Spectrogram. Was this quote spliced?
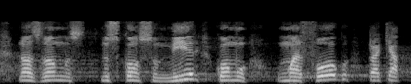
yes; 1 cut; at 3.0 s

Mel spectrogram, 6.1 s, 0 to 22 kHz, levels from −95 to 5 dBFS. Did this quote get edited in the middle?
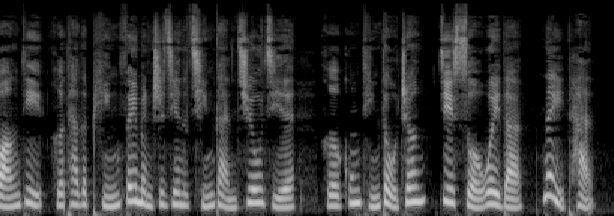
yes; 1 cut; at 4.3 s

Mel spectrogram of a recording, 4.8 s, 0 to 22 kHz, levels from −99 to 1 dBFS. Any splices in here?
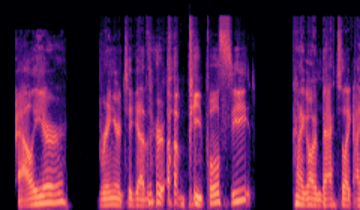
no; 0 cuts

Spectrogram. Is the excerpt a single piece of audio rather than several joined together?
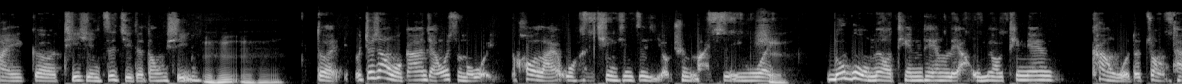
no; 1 cut; at 3.1 s

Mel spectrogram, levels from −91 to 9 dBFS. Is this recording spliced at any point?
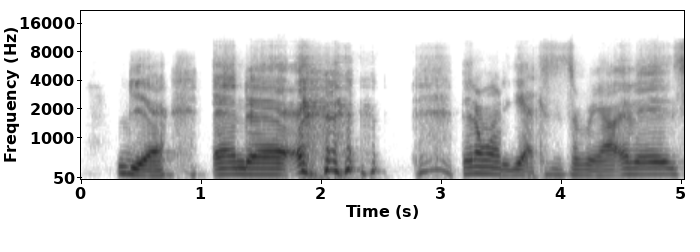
yes; 2 cuts; at 2.7 s, 3.5 s

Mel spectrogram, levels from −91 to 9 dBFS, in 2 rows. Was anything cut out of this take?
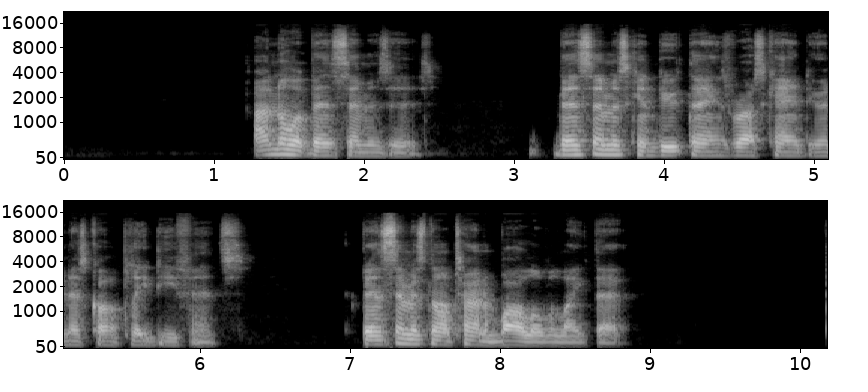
no; 0 cuts

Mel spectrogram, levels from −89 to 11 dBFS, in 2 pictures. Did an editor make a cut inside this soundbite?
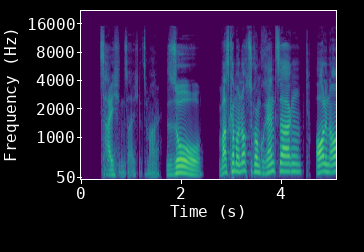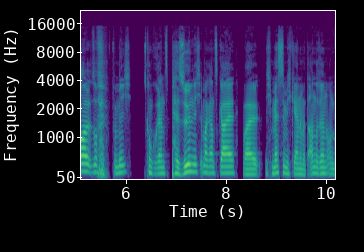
yes; 2 cuts; at 1.6 s, 8.2 s

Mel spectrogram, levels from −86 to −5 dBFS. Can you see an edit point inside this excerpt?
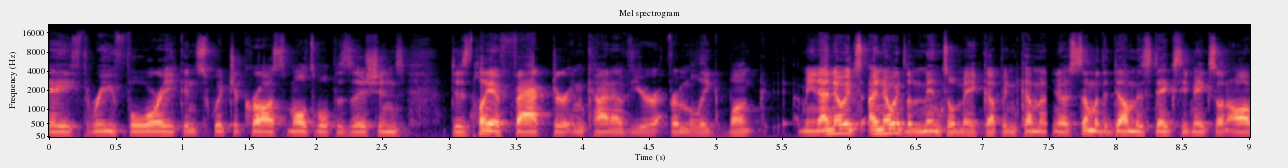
yes; 4 cuts; at 3.2 s, 4.6 s, 6.4 s, 7.5 s

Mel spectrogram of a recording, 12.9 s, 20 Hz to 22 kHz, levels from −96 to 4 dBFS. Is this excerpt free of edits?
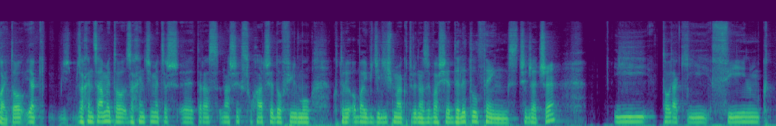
no; 3 cuts; at 8.8 s, 11.2 s, 11.9 s

